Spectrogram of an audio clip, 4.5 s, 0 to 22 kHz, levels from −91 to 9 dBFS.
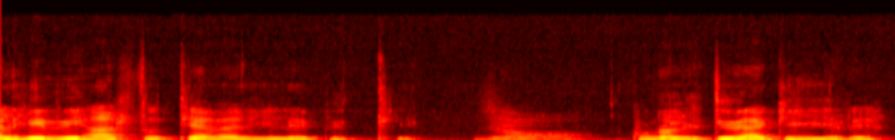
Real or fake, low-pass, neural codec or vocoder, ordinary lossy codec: fake; 19.8 kHz; vocoder, 44.1 kHz, 128 mel bands, Pupu-Vocoder; none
